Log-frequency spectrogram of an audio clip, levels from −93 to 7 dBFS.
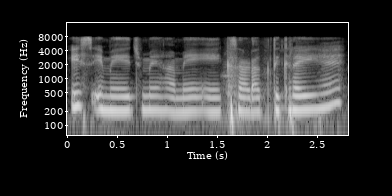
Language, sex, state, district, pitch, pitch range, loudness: Hindi, female, Madhya Pradesh, Bhopal, 205 Hz, 195-215 Hz, -17 LUFS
